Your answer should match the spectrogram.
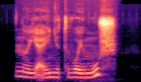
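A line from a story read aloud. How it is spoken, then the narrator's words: Wry, smirking speech. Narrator (Russian): хмыкнув, произнес он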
